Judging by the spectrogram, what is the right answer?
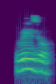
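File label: "razor", Nigerian Pidgin, female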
